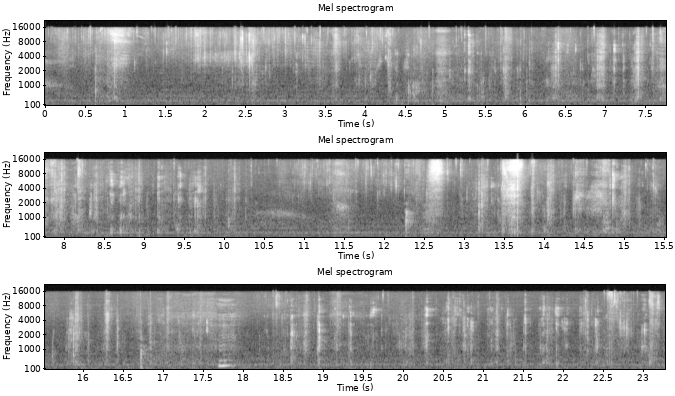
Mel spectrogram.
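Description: Chewing a mouthful of boiled pork belly wrapped in kimchi with a raw oyster: many short wet clicks and crunches from the kimchi cabbage. The loudest crunches come a little past the middle.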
